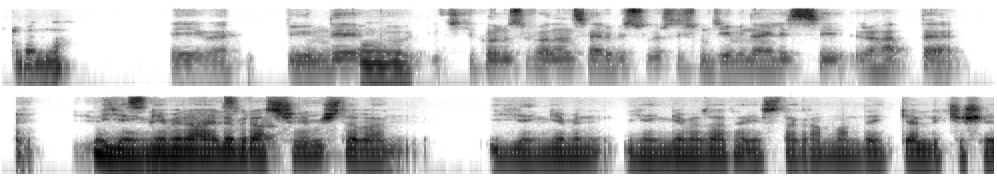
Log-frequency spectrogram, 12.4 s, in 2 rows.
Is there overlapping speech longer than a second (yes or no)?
yes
